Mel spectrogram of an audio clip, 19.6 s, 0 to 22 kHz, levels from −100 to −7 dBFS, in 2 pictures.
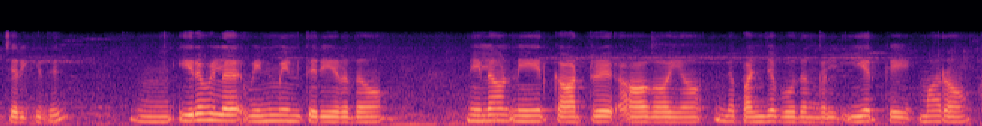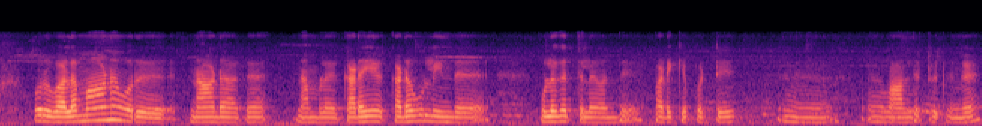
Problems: constant background noise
